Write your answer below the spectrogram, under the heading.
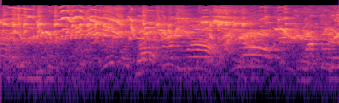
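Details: Orange-headed thrush, a songbird-contest singer, in a rich, rambling song of quick, varied whistles and sweeping slurred notes, delivered without pause over a steady hissy background.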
